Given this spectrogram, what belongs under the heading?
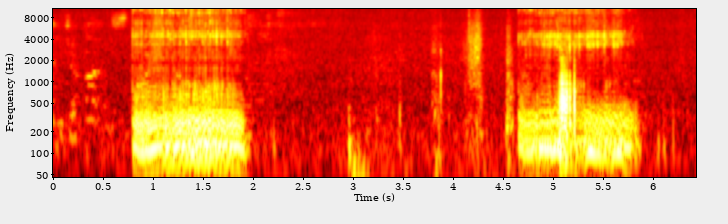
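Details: Bulldog puppy snoring: two loud, low, rattling snores with quiet pauses between them; faint room noise.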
